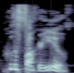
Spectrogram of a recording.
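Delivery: a lightly voiced rude insider's put-down; mock hostile snub; sneering Hollywood jerk. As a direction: toss out the challenge with contempt. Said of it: "exactly how they'll say it too".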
